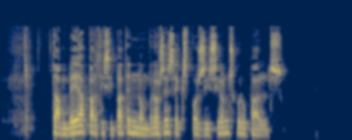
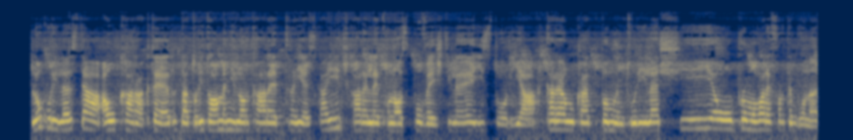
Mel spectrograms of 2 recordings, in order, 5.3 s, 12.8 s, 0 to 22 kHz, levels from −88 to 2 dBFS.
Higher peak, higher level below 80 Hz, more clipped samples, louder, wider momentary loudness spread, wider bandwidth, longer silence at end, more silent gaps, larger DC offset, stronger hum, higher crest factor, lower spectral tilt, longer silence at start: about the same, 0 dBFS vs -2 dBFS; about the same, -62 dBFS vs -62 dBFS; neither; about the same, -17 LUFS vs -19 LUFS; first, 14 LU vs 9 LU; second, 11.5 kHz vs 16 kHz; first, 1.05 s vs 0.55 s; neither; neither; neither; about the same, 20 dB vs 16 dB; first, -2.5 dB/octave vs -1 dB/octave; about the same, 0.35 s vs 0.45 s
